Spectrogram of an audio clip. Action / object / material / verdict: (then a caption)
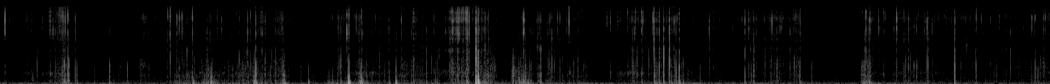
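scrape / plastic cling film stretched over a microphone, brushed with a bristle brush / plastic film / none. A bristle paintbrush brushes across clear plastic cling film stretched over the grille of a round microphone. The result is a quiet, continuous crinkling and scratchy rustle, bright and airy, with louder sweeping strokes and a few brief pauses between them.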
